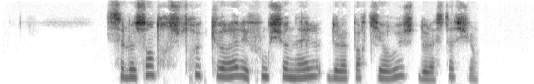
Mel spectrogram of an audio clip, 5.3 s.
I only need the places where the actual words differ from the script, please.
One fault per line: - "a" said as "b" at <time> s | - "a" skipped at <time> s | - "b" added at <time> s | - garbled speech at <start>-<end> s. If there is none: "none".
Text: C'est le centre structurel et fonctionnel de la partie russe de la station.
none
